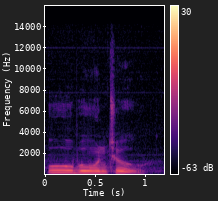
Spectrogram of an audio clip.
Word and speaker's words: Ubuntu: By the way, it is pronounced Ubuntu. Get it right. Don't say Ubuntu. It's not pronounced that way.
